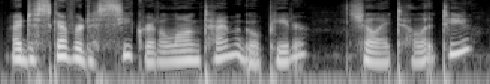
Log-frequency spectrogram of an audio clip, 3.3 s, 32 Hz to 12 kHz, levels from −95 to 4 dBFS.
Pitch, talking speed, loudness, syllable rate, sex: 190 Hz, 275 wpm, -20 LUFS, 7.6 syllables/s, female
